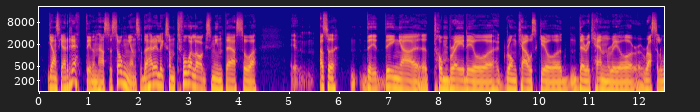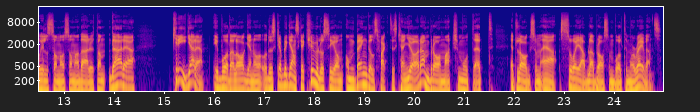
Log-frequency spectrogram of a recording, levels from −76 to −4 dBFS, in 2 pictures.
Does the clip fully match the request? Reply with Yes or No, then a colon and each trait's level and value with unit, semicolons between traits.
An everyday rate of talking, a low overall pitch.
Yes: average, 175 wpm; low, 100 Hz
